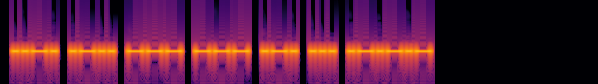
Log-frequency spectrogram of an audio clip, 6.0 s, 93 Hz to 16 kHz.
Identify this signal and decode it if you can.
Morse code, heard as a keyed tone, about 25 wpm, 700 Hz. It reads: FLOORS.
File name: Easy Sentences with Hints - 25wpm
